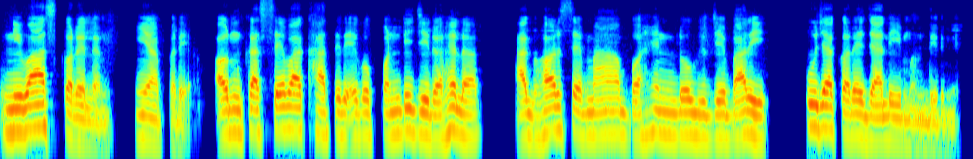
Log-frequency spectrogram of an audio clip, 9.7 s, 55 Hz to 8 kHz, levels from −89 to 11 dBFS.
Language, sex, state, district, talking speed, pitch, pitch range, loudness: Bhojpuri, male, Bihar, Saran, 175 wpm, 120 Hz, 110-130 Hz, -18 LUFS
